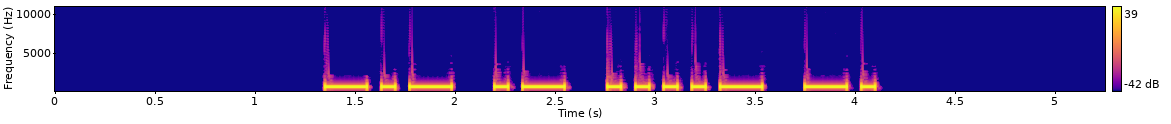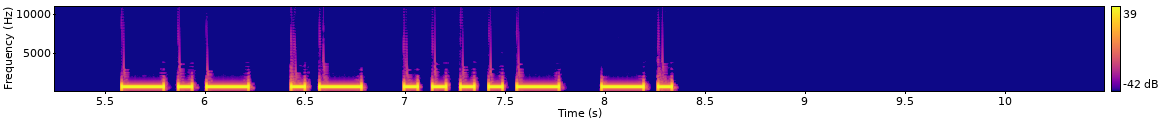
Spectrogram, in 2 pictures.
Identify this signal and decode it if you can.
Morse code, heard as a keyed tone, about 17 wpm, 700 Hz. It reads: KA4N KA4N
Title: USA Call Signs - 4 Characters - Repeated 2x - 17wpm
